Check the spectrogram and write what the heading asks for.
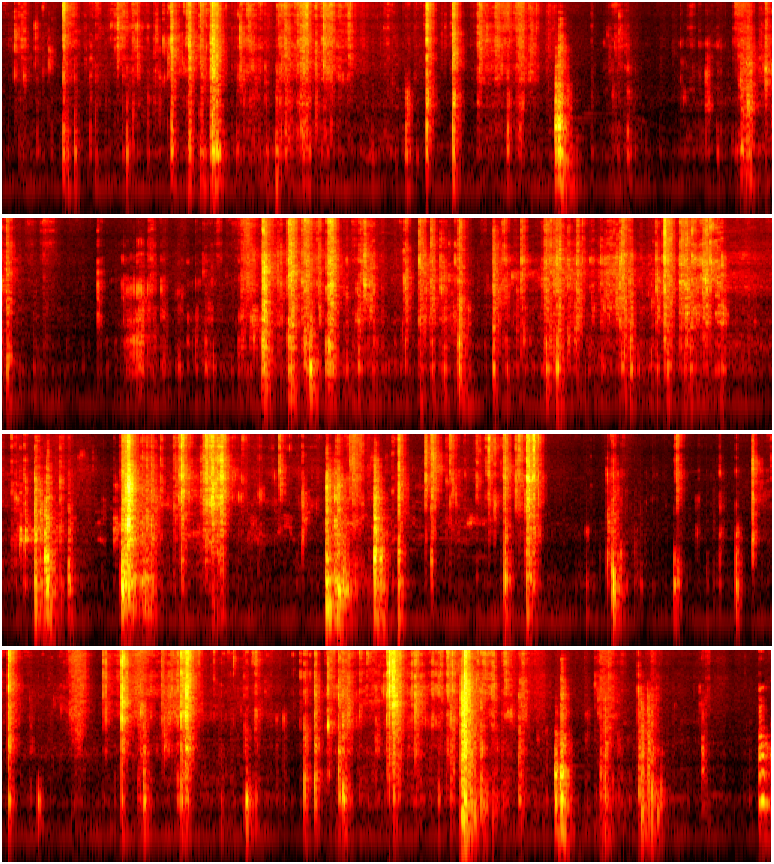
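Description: Foil wrappers of Intrigue basketball card packs crinkling and tearing as packs are handled and opened, with cards shuffled in the hand. Irregular crackling in clusters, with a few sharper snaps.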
